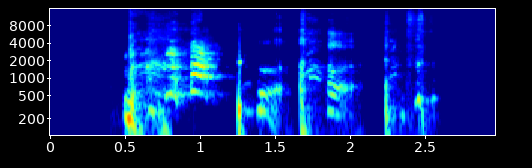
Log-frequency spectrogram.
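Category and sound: human body sound, coughing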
